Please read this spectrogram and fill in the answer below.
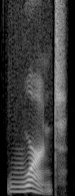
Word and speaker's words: weren't: So it becomes weren't. Yes, weren't. It is just one syllable. Weren't. It sounds a bit like the word burnt. That is a great way to remember it.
